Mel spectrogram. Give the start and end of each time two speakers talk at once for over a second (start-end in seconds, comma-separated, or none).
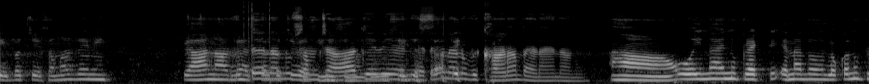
2.3-4.6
